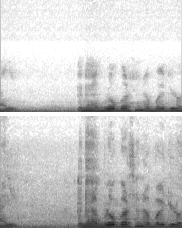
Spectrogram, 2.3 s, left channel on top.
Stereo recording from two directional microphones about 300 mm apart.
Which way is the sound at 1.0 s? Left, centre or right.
Right.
